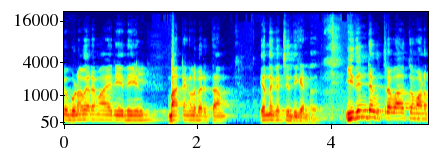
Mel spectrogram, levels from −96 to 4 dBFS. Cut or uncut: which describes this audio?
cut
